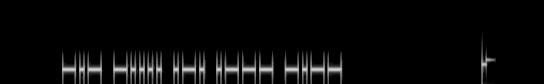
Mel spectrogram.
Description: Morse code, heard as a keyed tone, about 28 wpm, 700 Hz. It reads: K6RJY
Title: USA Call Signs Repeated 2x 28wpm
